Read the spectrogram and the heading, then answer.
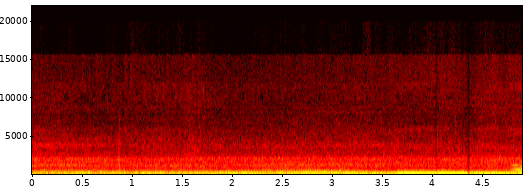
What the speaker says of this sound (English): she's flagging the bus down, but the bus is just passing her by because it's too full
